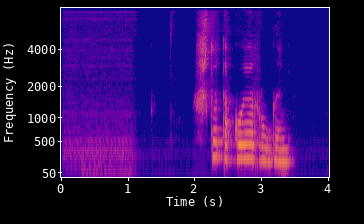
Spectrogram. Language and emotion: Russian, neutral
